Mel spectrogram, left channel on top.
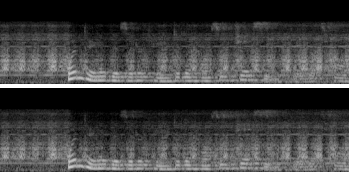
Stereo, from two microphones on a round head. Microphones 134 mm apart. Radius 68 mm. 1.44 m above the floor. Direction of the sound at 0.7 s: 25° left (ahead or behind).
